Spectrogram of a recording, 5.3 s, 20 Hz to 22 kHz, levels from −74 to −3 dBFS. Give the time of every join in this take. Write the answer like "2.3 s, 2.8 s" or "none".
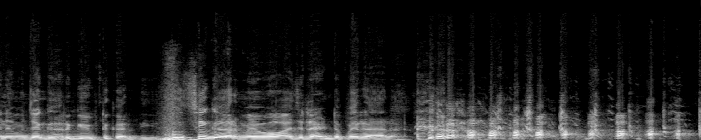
1.3 s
